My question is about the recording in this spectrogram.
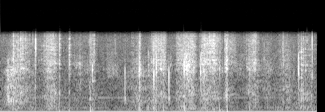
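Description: Small hand saw rasping through the thin trunk of a pine sapling in short, uneven strokes, with scattered sharp clicks.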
